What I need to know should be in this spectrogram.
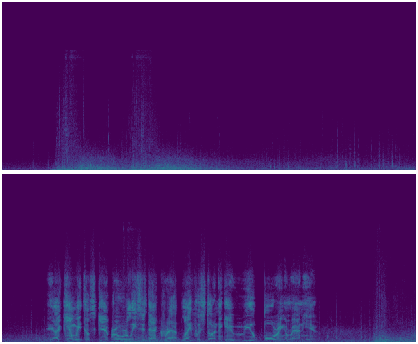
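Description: Wind rushes loudly past a gliding figure.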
